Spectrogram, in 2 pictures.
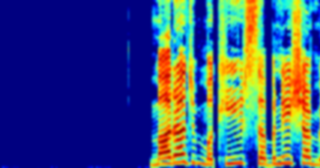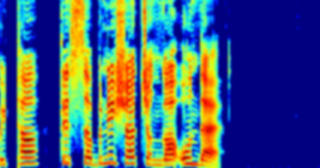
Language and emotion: Dogri, neutral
